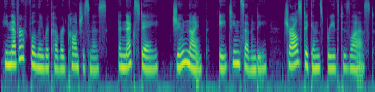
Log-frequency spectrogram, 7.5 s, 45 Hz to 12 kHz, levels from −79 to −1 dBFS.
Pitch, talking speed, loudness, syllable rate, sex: 215 Hz, 135 wpm, -19 LUFS, 4.7 syllables/s, female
